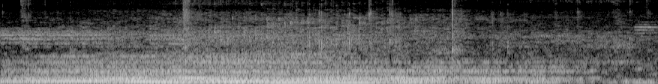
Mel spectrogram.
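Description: A low engine rumble that swells to its loudest in the middle and then fades away, with a couple of light clicks over it.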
